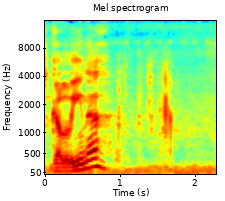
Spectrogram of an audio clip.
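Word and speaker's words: Galena: Believe you pronounce this Galina, Kansas.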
